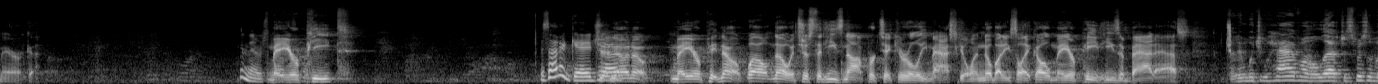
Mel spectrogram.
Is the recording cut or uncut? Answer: cut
